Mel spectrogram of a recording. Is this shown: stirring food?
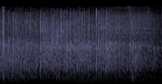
no

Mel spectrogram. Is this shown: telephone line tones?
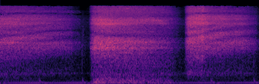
no

